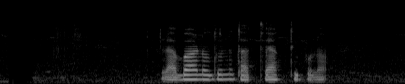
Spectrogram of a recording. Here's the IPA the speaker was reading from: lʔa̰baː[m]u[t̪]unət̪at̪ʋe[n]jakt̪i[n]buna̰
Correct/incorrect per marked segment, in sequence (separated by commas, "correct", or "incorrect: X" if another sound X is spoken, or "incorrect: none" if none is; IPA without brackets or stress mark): incorrect: n, incorrect: d̪, incorrect: none, incorrect: none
